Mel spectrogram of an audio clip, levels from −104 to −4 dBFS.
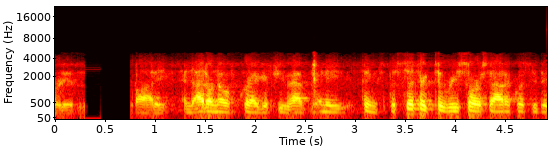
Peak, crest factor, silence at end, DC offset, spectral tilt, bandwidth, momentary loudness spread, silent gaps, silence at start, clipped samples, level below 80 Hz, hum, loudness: -12 dBFS; 18 dB; 0 s; under 0.1%; -9 dB/octave; 5 kHz; 11 LU; 0.48-0.74 s; 0 s; under 0.1%; -60 dBFS; none; -30 LUFS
